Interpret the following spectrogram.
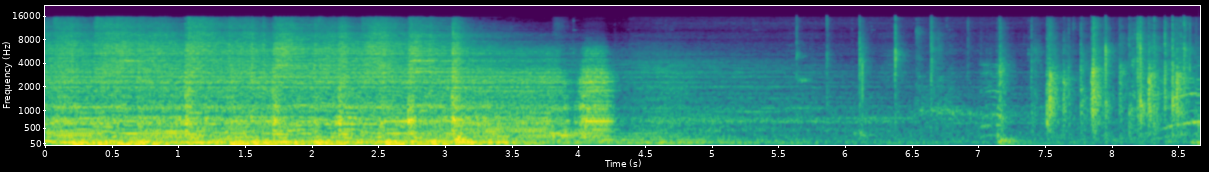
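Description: Heavy metal band playing live, with drum kit and distorted electric guitars, until the song ends on a final hit about four seconds in. The sound then dies away, and scattered audience clapping starts and grows near the end.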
